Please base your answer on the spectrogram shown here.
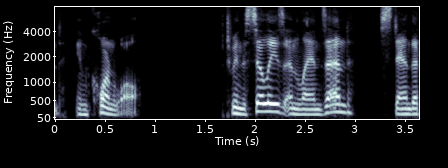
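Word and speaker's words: Scilly: I do want to say that the Scillies, and even though it's spelled totally different, is a silly name for some islands.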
